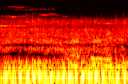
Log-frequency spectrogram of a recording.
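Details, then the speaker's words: Hero Super Splendor after replacing the clutch housing: small single running in gear with an even, quick, smooth thump, no rattle or clatter from the clutch side; normal running after repair. "Sound पूरा smooth पूरा original जैसा जनन हो चुका है"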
